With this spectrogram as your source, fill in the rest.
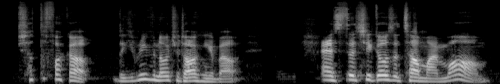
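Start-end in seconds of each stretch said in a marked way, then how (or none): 0.2-2.5 put-on cutting, dismissive, blunt, snapping retort. Retelling telling off a younger girl who freaked out, snapping back. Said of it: "looked at her dead in the face".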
